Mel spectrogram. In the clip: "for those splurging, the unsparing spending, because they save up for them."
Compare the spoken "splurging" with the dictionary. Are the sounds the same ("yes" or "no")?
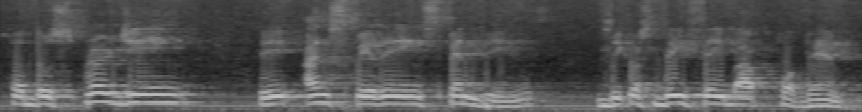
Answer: no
